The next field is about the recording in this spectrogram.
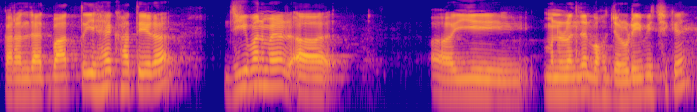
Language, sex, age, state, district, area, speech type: Maithili, male, 30-45, Bihar, Begusarai, urban, spontaneous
